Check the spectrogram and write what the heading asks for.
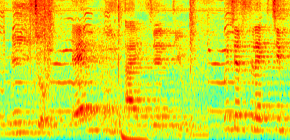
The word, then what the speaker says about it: Meizu: This time China has launched the Meizu Pro 7, which is very hard to pronounce. It's Meizu, M-E-I-Z-U, which is a flagship device from Meizu company.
